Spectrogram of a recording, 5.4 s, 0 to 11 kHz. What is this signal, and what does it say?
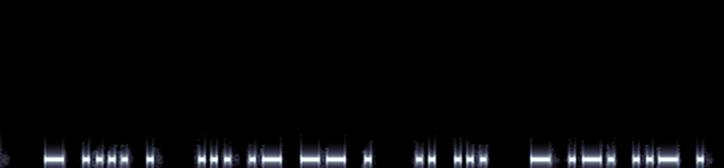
Morse code, heard as a keyed tone, about 25 wpm, 600 Hz. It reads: THE SAME IS TRUE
